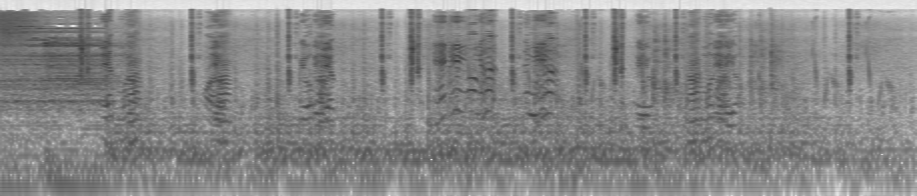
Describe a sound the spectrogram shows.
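Quick chirpy babbling blips play in bursts.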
